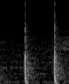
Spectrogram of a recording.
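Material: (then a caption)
Cement board. Two short, dull knocks on a wall patch of cement tile backer board with mortar screeded over it, each dying away almost at once. The knocks sound almost like real plaster, which is why this board is used to imitate plaster over large areas.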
